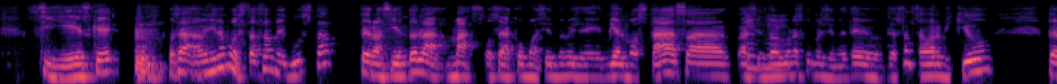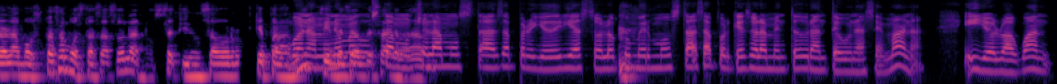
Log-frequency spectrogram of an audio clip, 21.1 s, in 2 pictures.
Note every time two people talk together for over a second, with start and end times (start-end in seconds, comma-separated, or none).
13.4-14.9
